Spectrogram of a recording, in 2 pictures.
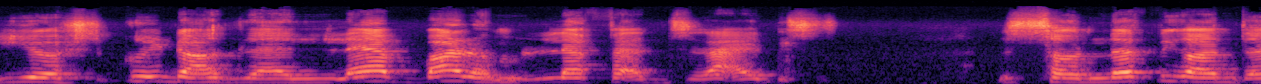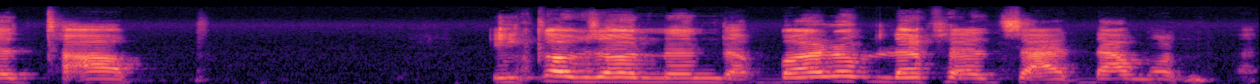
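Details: Adult speaker; post-stroke speech impairment.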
